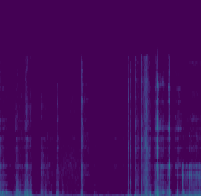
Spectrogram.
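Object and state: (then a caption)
Plastic tube container tapped and scratched with nails. Long nails scratch and tap along the wall of a small, clear, hollow plastic tube container with an aluminum screw lid and pink contents. Irregular sharp taps and crisp scraping rustles come close together, each dying away almost at once. A low rumbling undertone sits beneath them.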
